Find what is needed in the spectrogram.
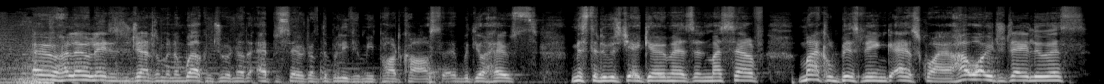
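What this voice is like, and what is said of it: Posh British accent. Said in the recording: “do an impression of a British person ... That was a hoity-toity. You know, a posh person.”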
